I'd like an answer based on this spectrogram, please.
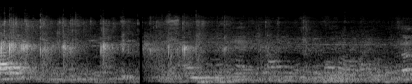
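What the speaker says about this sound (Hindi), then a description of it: "जोरदार तालियां सभी बच्चों के लिए" A crowd applauds children being honoured at an international Hindi award ceremony in Delhi, with steady dense clapping that dips briefly and then continues at an even level.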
